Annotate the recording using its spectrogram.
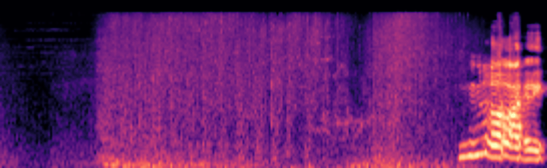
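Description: A magical whooshing blast sweeps across.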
